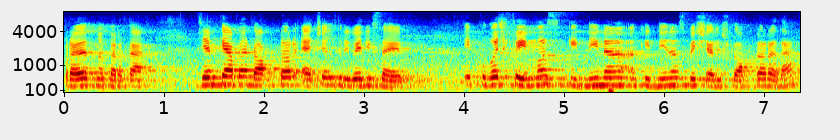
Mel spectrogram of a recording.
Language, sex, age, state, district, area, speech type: Gujarati, female, 45-60, Gujarat, Surat, urban, spontaneous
